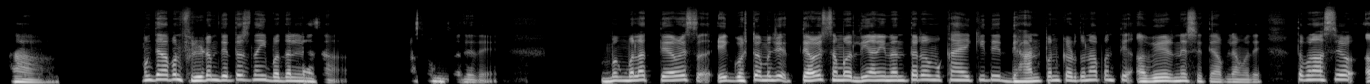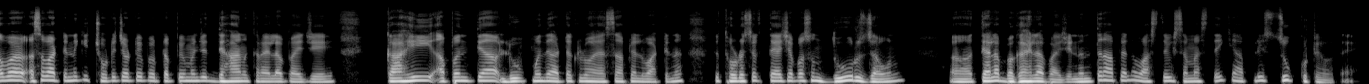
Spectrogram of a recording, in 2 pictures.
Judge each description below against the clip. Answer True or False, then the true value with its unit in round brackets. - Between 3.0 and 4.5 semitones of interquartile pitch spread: False (5.3 semitones)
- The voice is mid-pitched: True (160 Hz)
